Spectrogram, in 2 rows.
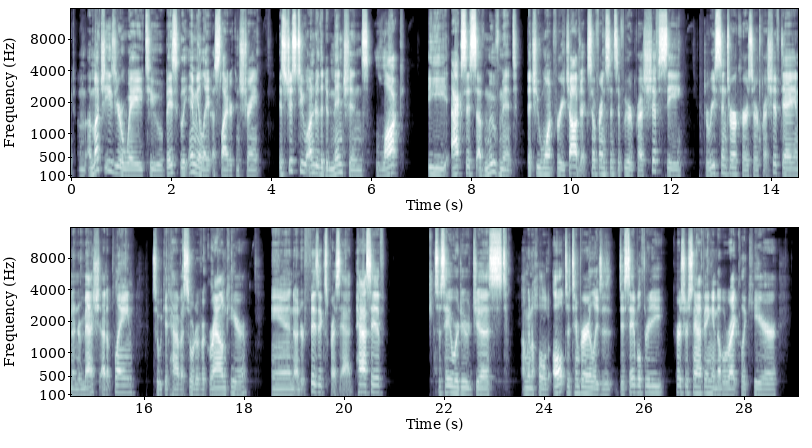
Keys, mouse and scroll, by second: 4.3 click, 4.8 click, 9.1 middle click, 11.9 shift+c, 13.7 shift+a, 15.2 s, 16.9 shift+middle click, 18.6 click, 19.0 click, 19.9 click, 20.6 middle click, 21.5 middle click, 26.9 alt+right click.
